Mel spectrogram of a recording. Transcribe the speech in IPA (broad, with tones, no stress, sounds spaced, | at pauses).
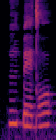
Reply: ĩ˧ k͡p ɛ˨ d ɔ˨˦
